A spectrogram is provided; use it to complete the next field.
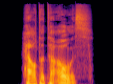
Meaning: inflection of aushärten: 1. first/third-person singular preterite 2. first/third-person singular subjunctive II
- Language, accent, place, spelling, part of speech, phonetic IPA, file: German, Germany, Berlin, härtete aus, verb, [ˌhɛʁtətə ˈaʊ̯s], De-härtete aus.ogg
